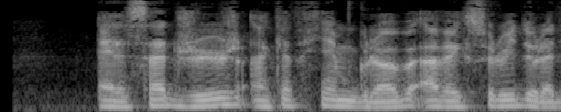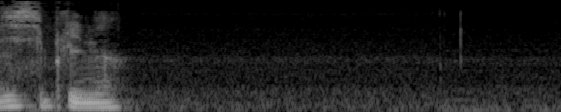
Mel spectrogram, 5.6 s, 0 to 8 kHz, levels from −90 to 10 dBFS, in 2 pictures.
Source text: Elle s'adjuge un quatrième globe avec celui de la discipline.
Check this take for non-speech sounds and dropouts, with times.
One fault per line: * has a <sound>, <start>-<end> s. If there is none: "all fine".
all fine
